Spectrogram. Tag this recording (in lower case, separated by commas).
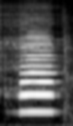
wind instrument, musical instrument, music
